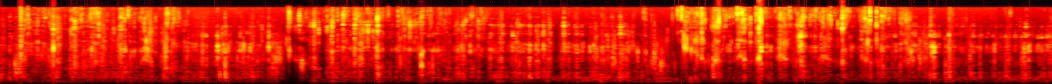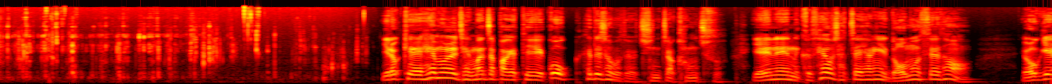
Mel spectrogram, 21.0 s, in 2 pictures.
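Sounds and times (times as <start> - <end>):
person chewing food: 0.0 - 14.3.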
